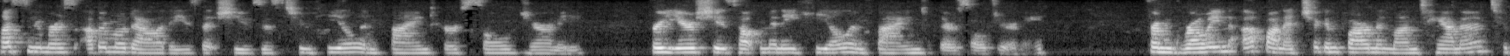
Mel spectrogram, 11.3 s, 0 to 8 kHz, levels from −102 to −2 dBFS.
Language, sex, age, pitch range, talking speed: English, female, 30-49, 195-230 Hz, 190 wpm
